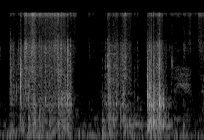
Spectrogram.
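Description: Thin clear PVC sheet and brown paper rustling and crackling as they are handled and shifted, in two stretches with a short pause in between.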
